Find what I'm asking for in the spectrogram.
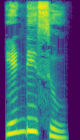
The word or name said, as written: ಎಡ್ಡಿಸು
